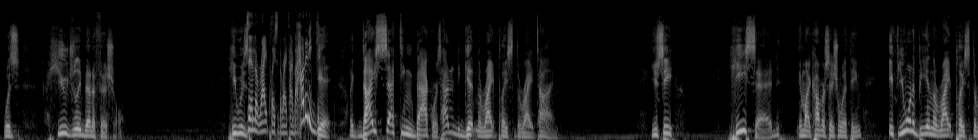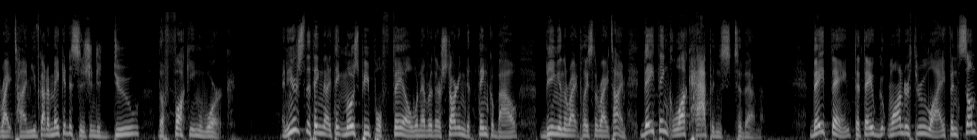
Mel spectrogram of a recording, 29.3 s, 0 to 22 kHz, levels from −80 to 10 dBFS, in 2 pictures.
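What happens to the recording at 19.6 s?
Nothing goes wrong at 19.6 s; the speech runs on intact through that moment, with no dropout, click, distortion or other fault.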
